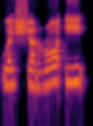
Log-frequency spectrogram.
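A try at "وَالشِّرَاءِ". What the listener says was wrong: Wasyira itu kalau syarra mah keburukan. Kalau bayi itu kan jual, syira ya beli.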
